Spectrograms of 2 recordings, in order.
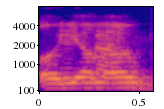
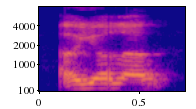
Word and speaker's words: Oyelowo: I don't know how do you pronounce his name. Oyelowo. Yes. Oyelowo and Nightingale.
